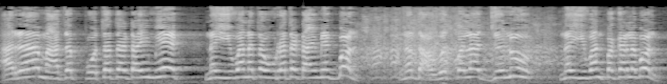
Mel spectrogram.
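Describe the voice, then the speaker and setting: A rustic, boastful villager with a broad Agri Marathi accent and a very high voice, as a comedian puts him on. He rambles on with laughter in his words. The recording carries a clear background noise. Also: takes it slowly. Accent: Agri Marathi dialect.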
